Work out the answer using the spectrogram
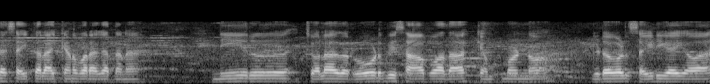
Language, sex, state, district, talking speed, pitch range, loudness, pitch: Kannada, male, Karnataka, Raichur, 110 wpm, 130-140 Hz, -18 LUFS, 130 Hz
